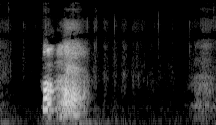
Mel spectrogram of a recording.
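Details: Person with a cold, blamed on temperature swings, sneezing: a single sharp sneeze with a brief intake then an explosive burst, followed by a faint breathy sound.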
